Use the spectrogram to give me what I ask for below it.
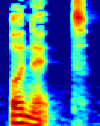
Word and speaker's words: honnête: So remember, H doesn't exist. Honnête.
